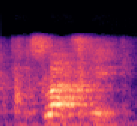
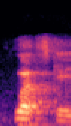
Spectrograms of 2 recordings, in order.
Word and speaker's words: Slutsky: Slutsky, yeah, like a slut. And ski. And ski.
